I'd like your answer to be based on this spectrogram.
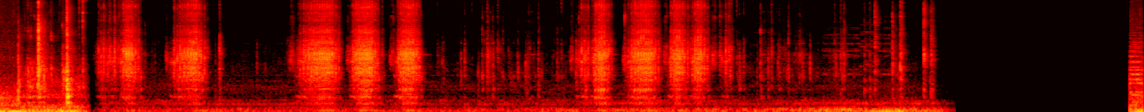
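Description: Sewing machine stitching along the edge of a zipper on a dress, running in short bursts of rapid rhythmic clatter separated by brief pauses, close and alone, then stopping into silence.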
